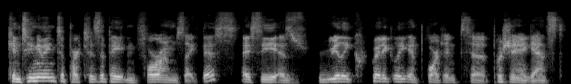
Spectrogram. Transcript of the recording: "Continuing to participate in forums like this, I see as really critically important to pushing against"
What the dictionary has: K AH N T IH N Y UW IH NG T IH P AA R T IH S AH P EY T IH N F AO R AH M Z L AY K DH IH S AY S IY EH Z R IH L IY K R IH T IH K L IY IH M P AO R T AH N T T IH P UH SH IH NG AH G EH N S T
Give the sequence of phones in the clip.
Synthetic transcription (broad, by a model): K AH N T IH N Y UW IH NG T IH P AA R T IH S AH P EY T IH N F AO R AH M Z L AY K DH IH S AY S IY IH Z R IH L IY K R IH T IH K L IY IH M P AO R T N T T IH P UH SH IH NG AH G EH N S T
